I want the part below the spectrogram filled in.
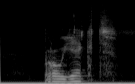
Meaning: project (planned endeavor)
- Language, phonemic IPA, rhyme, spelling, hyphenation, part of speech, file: Dutch, /proːˈjɛkt/, -ɛkt, project, pro‧ject, noun, Nl-project.ogg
